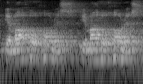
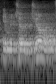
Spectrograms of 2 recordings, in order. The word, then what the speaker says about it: Emma Jo Jones: And at ceremonies one year, Bruce kept calling a student's name Imaho Honis, and nobody came forward because Emma Jo Jones was waiting in the background.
